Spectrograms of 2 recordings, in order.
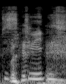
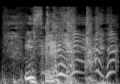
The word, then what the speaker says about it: bisküvi: Bisküvi. Bisküvit oluyor. Ha, doğru. Şey diyen var çok kibar bisküvi. Bisküvi. Üç tane i ile yani bisküvi.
